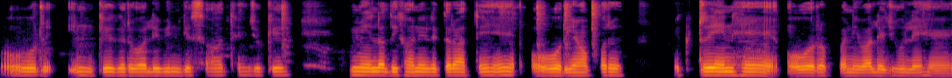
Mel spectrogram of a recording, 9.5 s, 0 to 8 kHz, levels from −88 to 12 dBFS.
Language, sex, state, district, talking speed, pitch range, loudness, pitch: Hindi, male, Uttar Pradesh, Jyotiba Phule Nagar, 165 wpm, 120-130 Hz, -18 LUFS, 130 Hz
